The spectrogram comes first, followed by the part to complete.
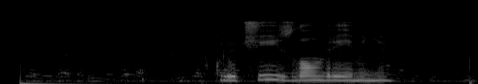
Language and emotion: Russian, sad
